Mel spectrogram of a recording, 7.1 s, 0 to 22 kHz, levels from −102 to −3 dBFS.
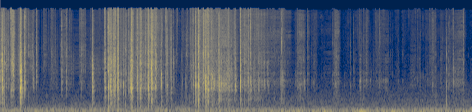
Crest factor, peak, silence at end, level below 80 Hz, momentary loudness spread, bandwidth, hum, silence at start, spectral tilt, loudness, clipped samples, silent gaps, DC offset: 28 dB; -2 dBFS; 0 s; -48 dBFS; 24 LU; 17 kHz; none; 0 s; 0 dB/octave; -25 LUFS; under 0.1%; none; under 0.1%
